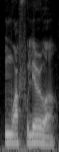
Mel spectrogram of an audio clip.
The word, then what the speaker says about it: Mwafulirwa: So your surname, Mwafulirwa. Yeah. Is that the right way even to pronounce it?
